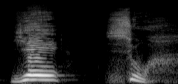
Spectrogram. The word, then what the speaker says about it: Yeshua: Tetapi bacanya tetap Yeshua.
